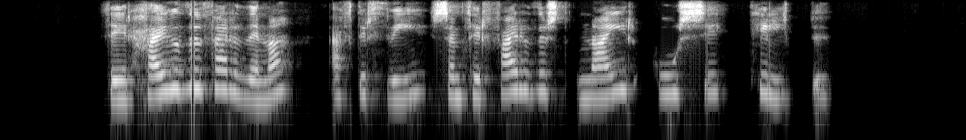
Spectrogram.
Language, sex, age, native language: Icelandic, female, 20-29, Icelandic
